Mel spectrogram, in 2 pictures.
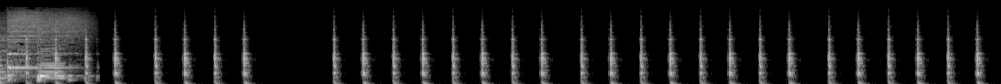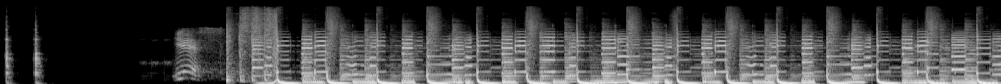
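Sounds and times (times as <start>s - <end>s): clock ticking: 0.0s - 2.6s, 3.3s - 10.6s.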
